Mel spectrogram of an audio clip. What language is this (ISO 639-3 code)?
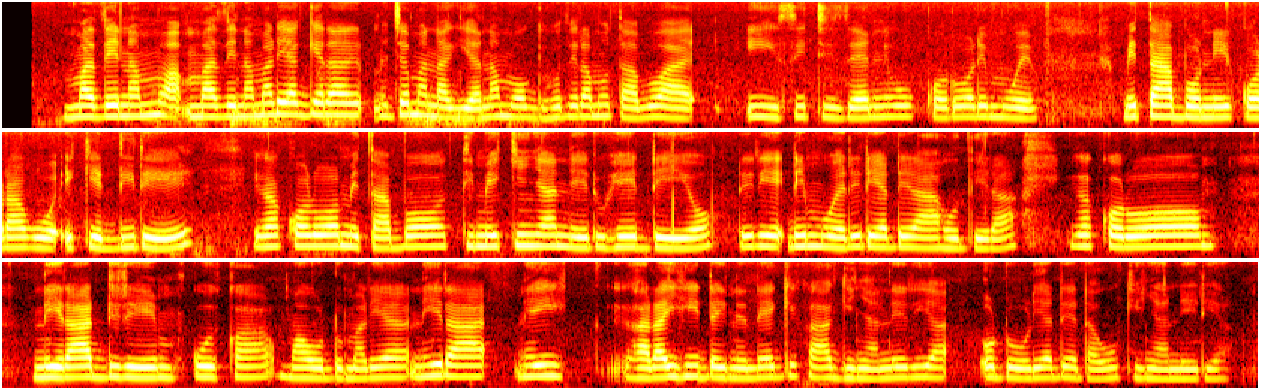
kik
